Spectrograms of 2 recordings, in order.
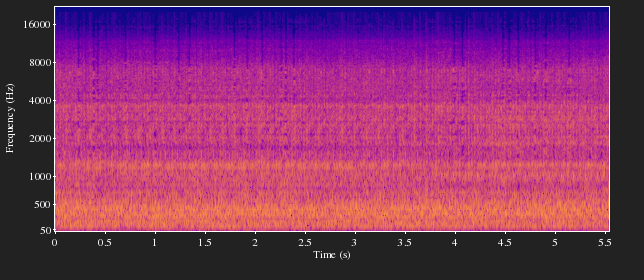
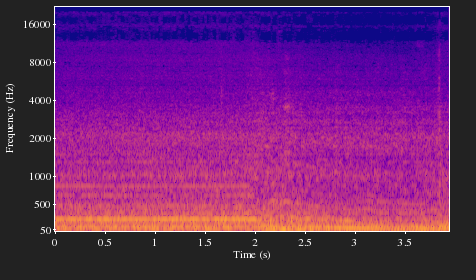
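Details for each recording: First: Case CX80 excavator diesel, throttle set to idle: a steady, even drone with no knocking, surging or hunting; a healthy idle. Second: Case CX80 excavator diesel: the drone sags and the whine drops away under hydraulic load and never recovers, getting worse at higher throttle; revs return to normal when the function is released. No apparent cause yet.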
